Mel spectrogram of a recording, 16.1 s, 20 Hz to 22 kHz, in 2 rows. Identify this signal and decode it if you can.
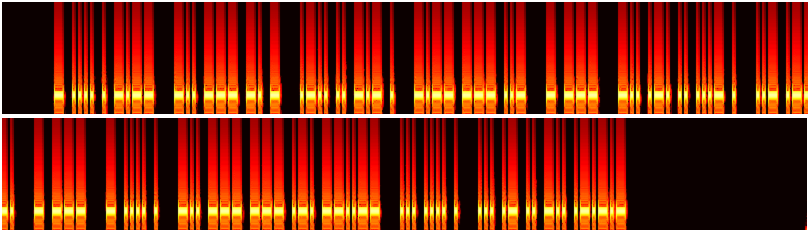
Morse code, heard as a keyed tone, about 40 wpm, 700 Hz. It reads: THEY DONT LIKE YOU TO DRIVE UP TO THE DOOR, SHE SAID.
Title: Sentences from Top 1000 Words - Review Part 2 - 40wpm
